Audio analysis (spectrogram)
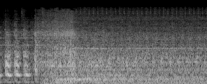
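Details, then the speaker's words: BMW E30 M20 petrol six, not run for about five years, restarted after fluid checks to warm up: starter spins briefly, catches almost immediately, smooth even idle; normal start and idle, owner suspects a minor exhaust leak. "wow what do you know it actually sounds pretty good sounds like an M20 [Music] sounds like it might have a bit of an exhaust leak but nothing major"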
